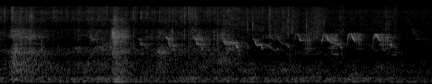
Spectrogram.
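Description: A bird calling in a quick series of short notes, each dropping in pitch, about four a second. Two sharp clicks sound, one at the start and one about a second in.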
